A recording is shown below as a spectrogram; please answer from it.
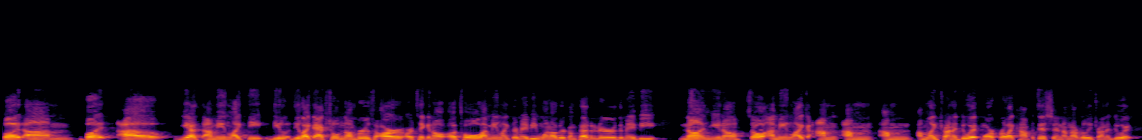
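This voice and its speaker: Young man, high-pitched, hesitant, lots of fillers. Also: fairly even intonation, a little fast, hardly any pauses, highs cut off. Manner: hesitant, many fillers and restarts. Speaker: guest, competitive bodybuilder. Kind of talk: casual interview chat.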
